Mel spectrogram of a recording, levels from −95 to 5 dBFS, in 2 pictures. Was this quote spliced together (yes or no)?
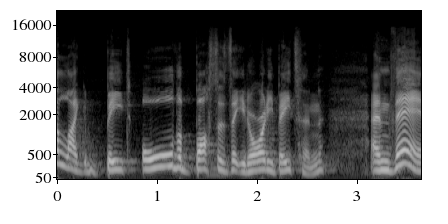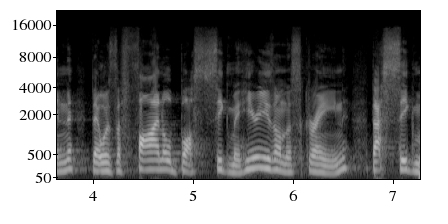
no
